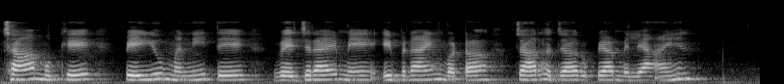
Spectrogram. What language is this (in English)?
Sindhi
